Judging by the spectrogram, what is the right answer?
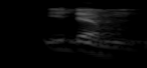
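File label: "idem", Malay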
